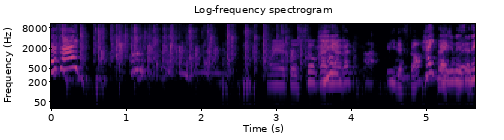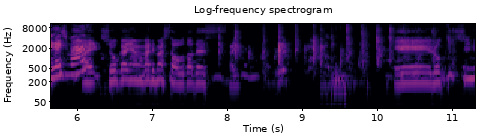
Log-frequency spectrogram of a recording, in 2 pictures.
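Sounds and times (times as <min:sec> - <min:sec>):
audience applause: 0:00.0 - 0:04.1, 0:08.0 - 0:11.3
speech: 0:02.9 - 0:08.3, 0:10.2 - 0:11.3.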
